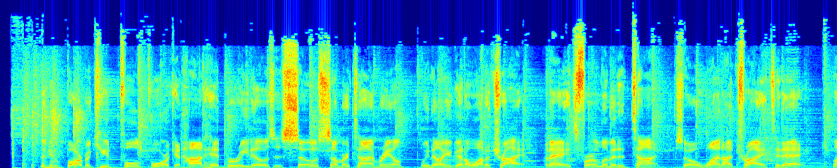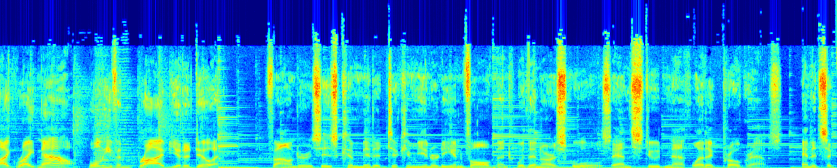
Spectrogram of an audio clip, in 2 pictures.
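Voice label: small business commercial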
